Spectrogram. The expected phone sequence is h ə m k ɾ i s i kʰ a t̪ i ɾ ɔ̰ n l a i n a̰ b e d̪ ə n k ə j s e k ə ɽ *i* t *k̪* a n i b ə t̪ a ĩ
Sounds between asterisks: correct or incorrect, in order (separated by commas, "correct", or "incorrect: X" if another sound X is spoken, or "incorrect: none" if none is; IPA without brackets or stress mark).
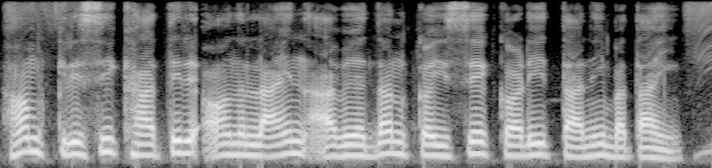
correct, correct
